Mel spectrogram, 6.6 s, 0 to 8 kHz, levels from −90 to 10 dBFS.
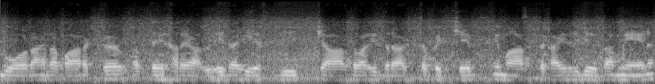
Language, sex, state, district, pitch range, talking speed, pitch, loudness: Punjabi, male, Punjab, Fazilka, 105-110 Hz, 165 wpm, 110 Hz, -13 LUFS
